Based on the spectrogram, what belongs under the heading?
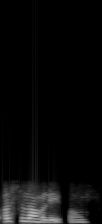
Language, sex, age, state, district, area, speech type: Kashmiri, female, 18-30, Jammu and Kashmir, Budgam, rural, conversation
